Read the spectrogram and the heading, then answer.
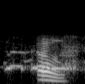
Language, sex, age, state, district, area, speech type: Bodo, female, 45-60, Assam, Kokrajhar, urban, conversation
